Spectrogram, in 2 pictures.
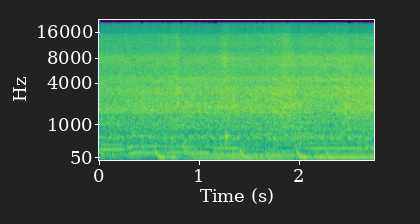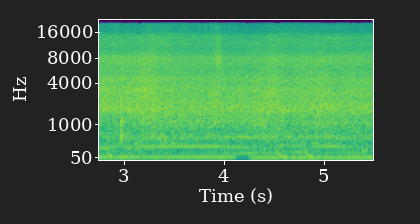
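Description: Chunky meat for spaghetti sauce sizzles steadily in a hot pan, a loud constant frying hiss broken by occasional scrapes and stirs.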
